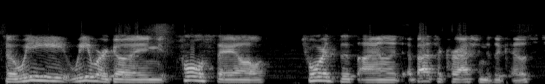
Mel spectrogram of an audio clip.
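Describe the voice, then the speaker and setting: A man's voice: medium pitch, lively intonation, unhurried, fairly bright tone, highs cut off. A man giving a casual, rambling and amused recap of a tabletop roleplaying session as one of the players.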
